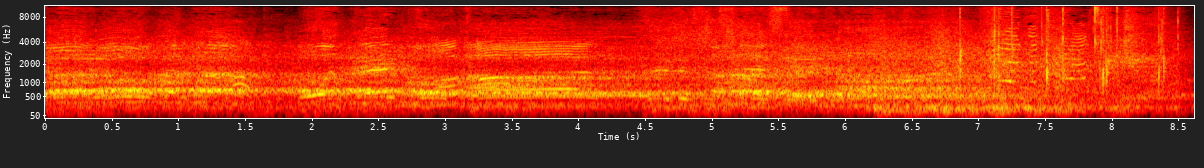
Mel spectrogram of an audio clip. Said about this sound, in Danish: Det her er lyden af en af Hertha Berlins hjemmekampe, og som man kan høre, så er det fra en tid før coronaen.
